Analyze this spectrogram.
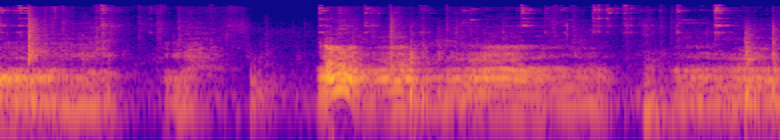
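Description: A dog barks on a fireworks night, a few sharp, loud barks mixed with gruff growling, broken by short pauses.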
